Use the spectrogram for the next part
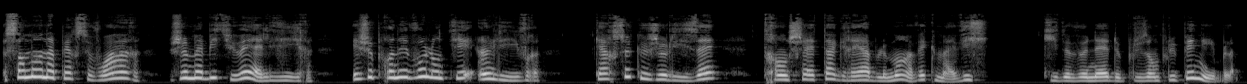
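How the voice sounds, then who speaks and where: Slow, expressive woman reading a novel. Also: medium pitch. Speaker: audiobook narrator. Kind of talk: scripted literary narration.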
